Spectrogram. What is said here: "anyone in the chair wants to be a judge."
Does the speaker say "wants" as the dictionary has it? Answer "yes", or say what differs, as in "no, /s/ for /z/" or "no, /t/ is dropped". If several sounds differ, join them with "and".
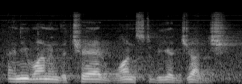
yes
